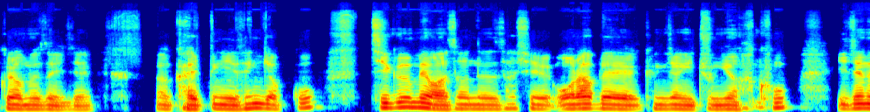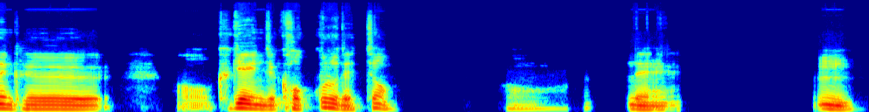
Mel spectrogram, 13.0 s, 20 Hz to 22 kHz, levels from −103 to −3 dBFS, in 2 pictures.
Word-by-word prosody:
그러면서 100 -2 +1
이제 90 0 -5 0.5
어 100 -3 -4
갈등이 100 +1 +1
생겼고. 125 +5 -1 0.4
지금에 140 +1 +4
와서는 105 -1 +2
사실 110 -1 -4
워라밸 110 -1 +4
굉장히 105 -2 -1
중요하고. 110 +8 -3 0.3
이제는 115 0 +2
그 100 -1 +1 0.6
어 - - -13
그게 125 -2 +4
이제 95 -3 -1
거꾸로 110 +5 -1
됐죠. 100 +2 -4 0.8
어. 105 +1 -19 0.4
네. 90 -3 -2 1.1
음. 95 -4 0
105 Hz, 220 characters per minute, -20 LUFS, 100-115 Hz, 1.1 s, 지금에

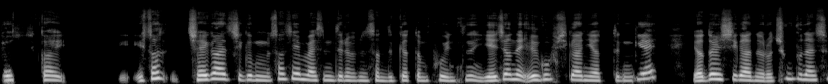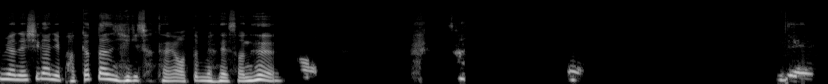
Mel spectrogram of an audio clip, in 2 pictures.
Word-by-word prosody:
몇 200 +1 +3
시 205 - -14
그러니까 205 -2 +2
이 - - -31 0.7
이 175 - -2
선 270 +9 +3 0.2
제가 240 +4 +5
지금 210 -4 -2
선생님 250 +3 +1
말씀 195 -2 0
들으면서 180 -2 -2
느꼈던 170 +1 -4
포인트는 185 -1 -2
예전에 225 +7 +4
7 205 +4 +2
시간이었던 180 -4 -1
게 260 - 0 0.4
8 235 +8 +6
시간으로 195 -8 +1
충분한 230 +2 -1
수면의 225 -1 +1
시간이 235 -2 0
바뀌었다는 225 - 0
얘기잖아요, 170 -1 -2
어떤 170 +3 -4
면에서는 165 +5 +2 0.3
어. 160 -2 -6 1.4
산 265 - -7 1.0
네. - - -5 1.9
네. - - -2
200 Hz, 255 characters per minute, -20 LUFS, 175-230 Hz, 1.9 s, 8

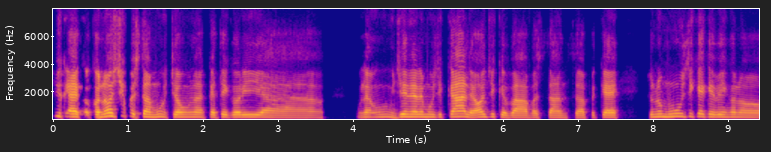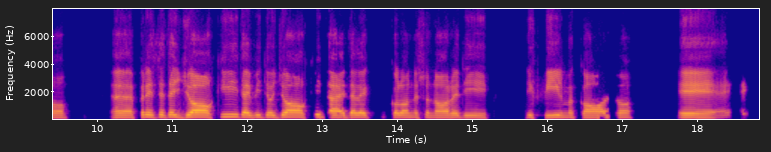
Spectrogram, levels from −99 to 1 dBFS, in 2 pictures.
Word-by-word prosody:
più 240 -2 -2
che 205 -3 +8
ecco, 185 - +2
conosci 205 +7 +5
questa 195 -2 +3
mu 180 +1 -3
c'è 175 - +1
una 170 0 +1
categoria, 160 -5 -1 0.5
una 165 +1 -2
un 175 +2 -7
genere 185 +2 +4
musicale 180 0 +3
oggi 185 +3 +1
che 165 - -1
va 155 0 +1
abbastanza, 145 -1 -4
perché 160 +2 0 0.3
sono 185 +3 -2
musiche 205 +1 0
che 185 -1 -1
vengono, 160 -5 -3 0.5
ehm, 145 0 -2
prese 170 0 -2
dai 165 -1 -2
giochi, 165 +3 +3
dai 165 -2 +2
videogiochi, 160 +2 -1
dai 150 -1 +1
dalle 155 0 -1 0.2
colonne 155 0 -3
sonore 145 -1 -4
di 145 -2 -8 0.5
di 155 0 -8
film, 155 0 -5
coso, 145 +1 -4 0.5
ehm, 145 0 -1
che 410 0 -20
160 Hz, 120 wpm, -24 LUFS, 150-175 Hz, 0.5 s, che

